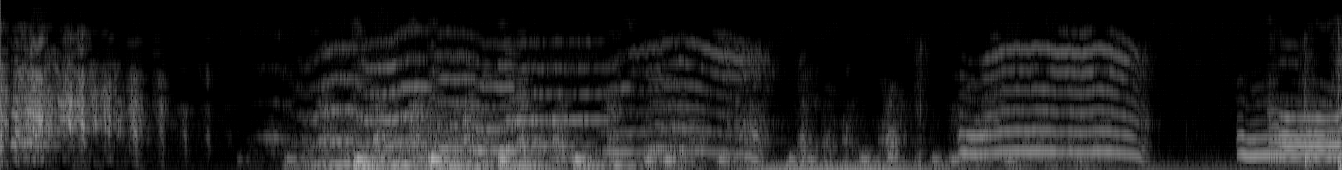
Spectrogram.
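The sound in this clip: A young child cries in wavering, high-pitched wails and whimpers during a radio drama scene, with sustained crying broken by short pauses and a low hum underneath.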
